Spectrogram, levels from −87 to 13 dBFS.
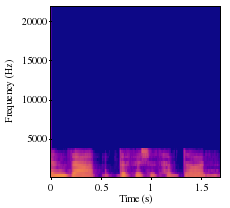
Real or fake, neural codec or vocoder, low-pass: real; none; 3.6 kHz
